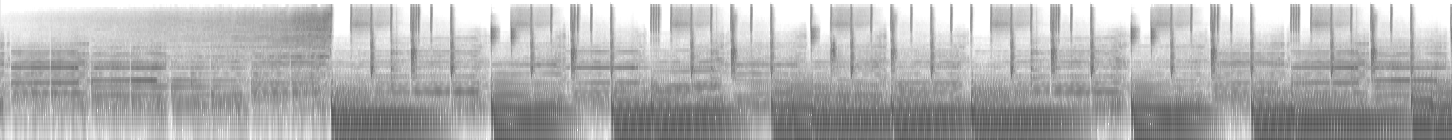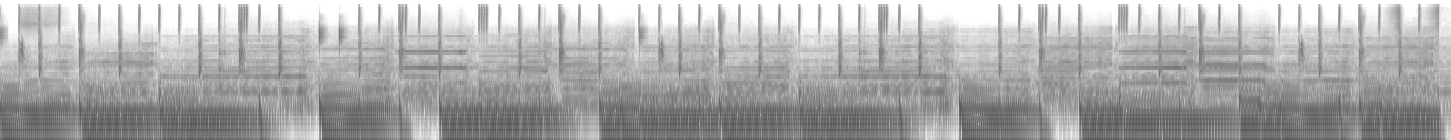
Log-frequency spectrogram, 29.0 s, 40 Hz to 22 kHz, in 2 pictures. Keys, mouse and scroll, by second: 2.3 a, 3.0-3.8 scroll down 1, 6.8-7.8 middle drag, 7.8 click, 8.1-8.7 scroll up 1, 8.7-10.5 shift+middle drag, 10.5 g, 12.3 click, 12.9-14.6 middle drag, 14.6 KP_0, 15.2 a, 15.4 a, 17.0 click, 23.1 click, 24.2 click, 25.4-28.5 drag.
